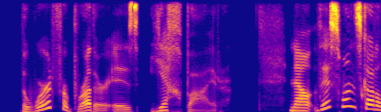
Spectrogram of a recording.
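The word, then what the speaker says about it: եղբայր: The word for brother is yeghbayrn. Now, this one's got a little more to it. It's yeghbayrn. Let's try that. Yeghbayrn.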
